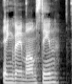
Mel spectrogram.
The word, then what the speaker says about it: Yngwie Malmsteen: Yngwie Malmsteen.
